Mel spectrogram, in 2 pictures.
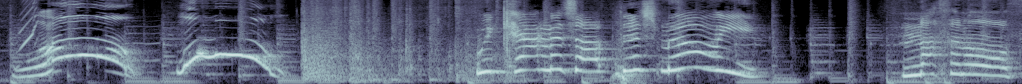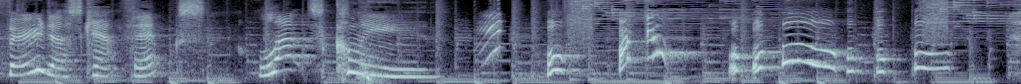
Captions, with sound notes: (monkey shrieking) (crashing lockers) - We can't mess up this movie. Nothing a little fairy dust can't fix. Let's clean. Oh. (monkey sneezes)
